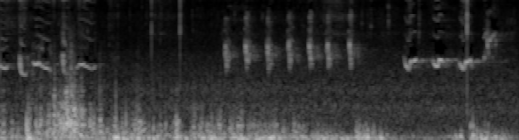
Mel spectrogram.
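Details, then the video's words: Songbird in a tree giving varied sounds: short whistled slurs, a burst of sharp high chirps, then a run of level whistles ending in an upward flick, against strong low rumble. "Song bird singing"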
